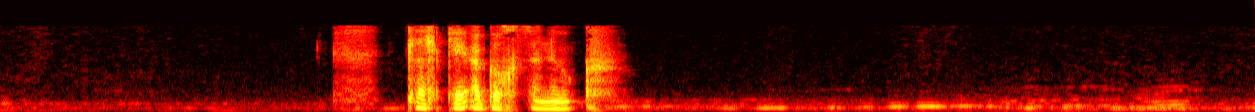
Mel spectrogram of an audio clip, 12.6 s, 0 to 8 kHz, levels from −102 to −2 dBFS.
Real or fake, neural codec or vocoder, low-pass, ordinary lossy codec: real; none; 7.2 kHz; AAC, 16 kbps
